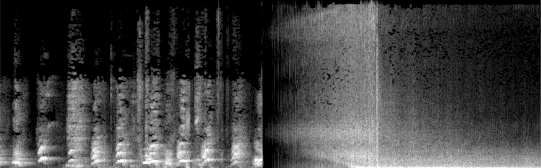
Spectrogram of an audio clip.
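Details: Belgian Malinois puppy during heeling practice with food luring and teaching the out command; roughly nine short, sharp, harmonic yips or barks in quick succession over four seconds, then a brief silence and a swelling, steady roar of broadband noise.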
